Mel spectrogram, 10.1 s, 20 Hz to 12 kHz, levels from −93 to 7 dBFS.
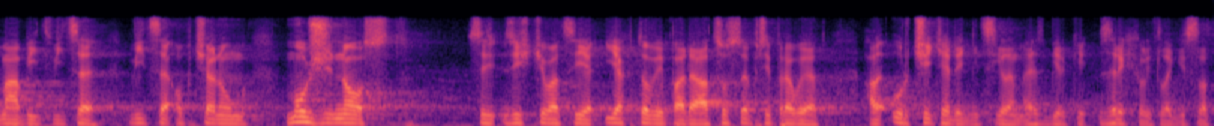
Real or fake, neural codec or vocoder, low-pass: real; none; 7.2 kHz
